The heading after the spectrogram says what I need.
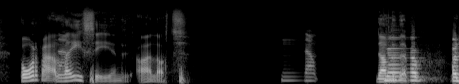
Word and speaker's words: Ilott: I don't know how it's pronounced. Ilott, thank you.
